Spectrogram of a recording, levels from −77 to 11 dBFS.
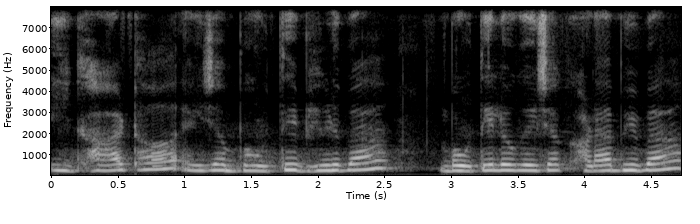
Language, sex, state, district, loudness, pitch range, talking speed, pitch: Bhojpuri, female, Uttar Pradesh, Varanasi, -17 LUFS, 250-285 Hz, 165 wpm, 265 Hz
